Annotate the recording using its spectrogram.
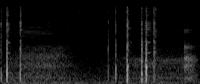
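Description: Knife blade making small cuts into a hand-carved wooden spoon, a handful of short, sharp clicks as it bites into the wood.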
